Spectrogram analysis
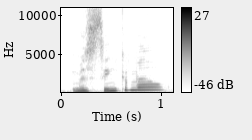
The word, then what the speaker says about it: mesenchymal: So do you think bone marrow or mesenchymal?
